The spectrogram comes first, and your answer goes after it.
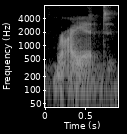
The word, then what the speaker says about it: Riot: his name Riot but it's spelled like Ryan with a t so like Riot I thought it was rat at first I was like why would she name someone rat Ryan is a part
